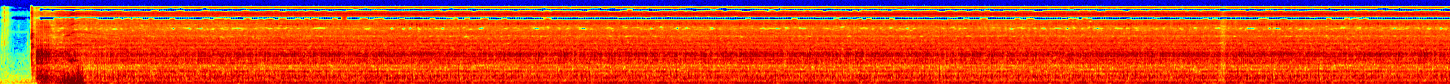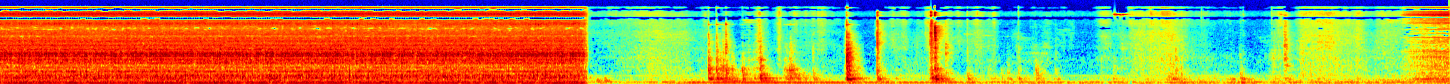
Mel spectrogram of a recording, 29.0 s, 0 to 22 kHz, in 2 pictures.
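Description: Mini lathe starting up with a quick rising whine and then running steadily while a 3.2 mm drill bores into an aluminium part. About two-thirds of the way through the running stops suddenly, and scattered metal clicks and knocks follow.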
